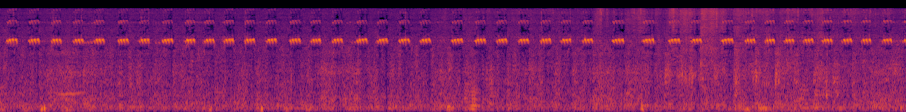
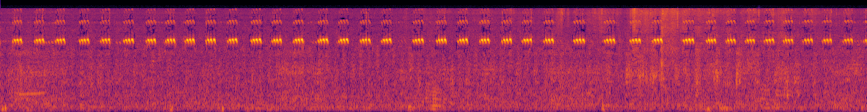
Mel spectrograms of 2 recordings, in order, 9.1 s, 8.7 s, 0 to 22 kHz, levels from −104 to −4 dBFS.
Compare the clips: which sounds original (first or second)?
second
